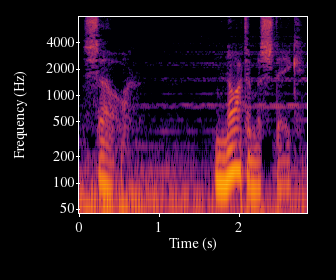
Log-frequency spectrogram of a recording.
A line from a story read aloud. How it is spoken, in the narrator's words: Sasha finished quietly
